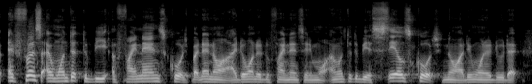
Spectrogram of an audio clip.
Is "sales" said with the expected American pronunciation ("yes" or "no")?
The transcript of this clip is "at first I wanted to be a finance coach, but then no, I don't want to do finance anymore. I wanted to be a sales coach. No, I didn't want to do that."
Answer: no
